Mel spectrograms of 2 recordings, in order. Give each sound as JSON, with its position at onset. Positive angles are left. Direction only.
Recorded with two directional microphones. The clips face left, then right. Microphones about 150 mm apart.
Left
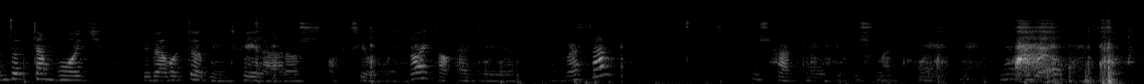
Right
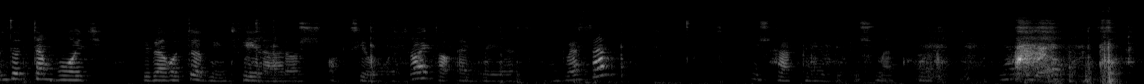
{"t": 0.1, "sound": "a woman's voice", "side_deg": -5}
{"t": 7.5, "sound": "speech", "side_deg": 0}
{"t": 9.2, "sound": "a sound", "side_deg": 20}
